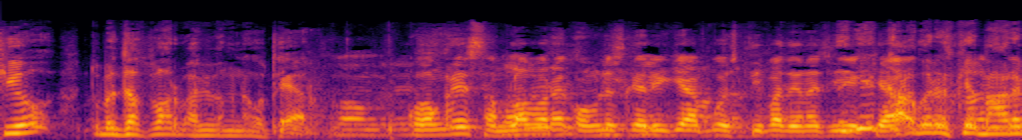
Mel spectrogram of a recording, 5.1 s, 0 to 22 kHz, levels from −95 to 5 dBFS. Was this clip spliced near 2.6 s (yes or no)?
no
